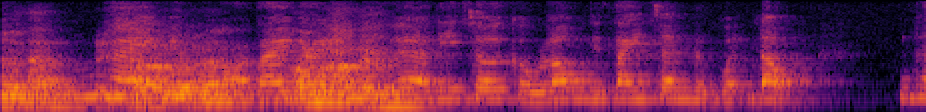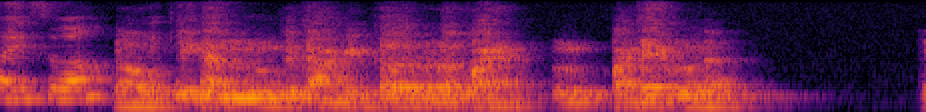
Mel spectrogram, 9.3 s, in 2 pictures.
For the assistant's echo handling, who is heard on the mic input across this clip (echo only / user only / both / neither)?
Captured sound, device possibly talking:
both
